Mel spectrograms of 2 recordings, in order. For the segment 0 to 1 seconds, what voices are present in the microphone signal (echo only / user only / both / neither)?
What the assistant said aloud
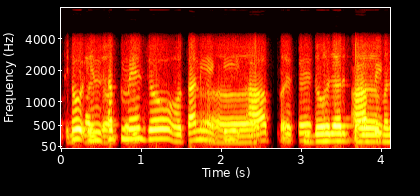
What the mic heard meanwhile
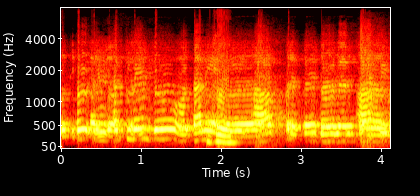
echo only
